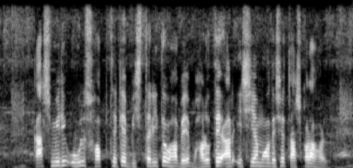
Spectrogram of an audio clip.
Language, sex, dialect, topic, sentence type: Bengali, male, Northern/Varendri, agriculture, statement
